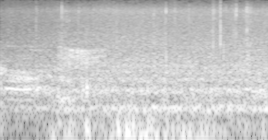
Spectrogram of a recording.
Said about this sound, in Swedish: För andra gången i rad skakar jag nu ner svärmen från precis samma gren. Återigen fylls plastbacken med en brusande hög bin. Måtte drottningen vara med den här gången.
